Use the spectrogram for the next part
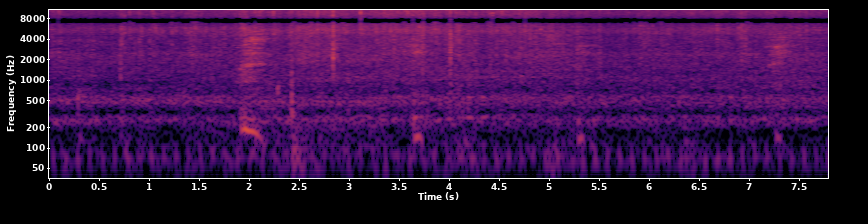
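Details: Steady low hum of an Asian honey bee (Apis cerana) colony nesting in straw, a continuous drone with a few soft clicks and thumps, and distant voices.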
